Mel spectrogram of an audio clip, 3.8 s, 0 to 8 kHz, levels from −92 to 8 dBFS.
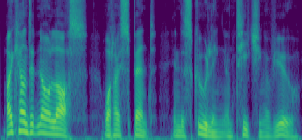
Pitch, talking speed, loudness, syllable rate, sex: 115 Hz, 240 wpm, -19 LUFS, 5.2 syllables/s, male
